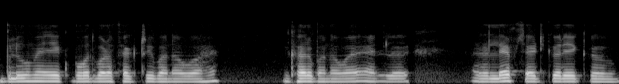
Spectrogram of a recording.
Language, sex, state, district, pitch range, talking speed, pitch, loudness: Hindi, male, Goa, North and South Goa, 135-140 Hz, 195 wpm, 135 Hz, -18 LUFS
